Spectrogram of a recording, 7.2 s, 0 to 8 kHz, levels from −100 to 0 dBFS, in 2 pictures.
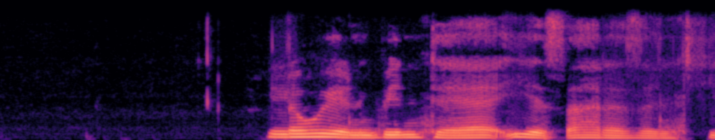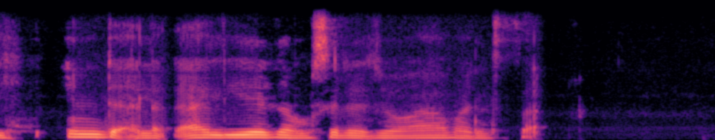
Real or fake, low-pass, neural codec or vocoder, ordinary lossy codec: real; 7.2 kHz; none; none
